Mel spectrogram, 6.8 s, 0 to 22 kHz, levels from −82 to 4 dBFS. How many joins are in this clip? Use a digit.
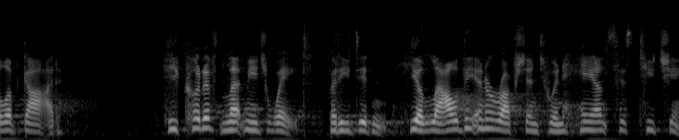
3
